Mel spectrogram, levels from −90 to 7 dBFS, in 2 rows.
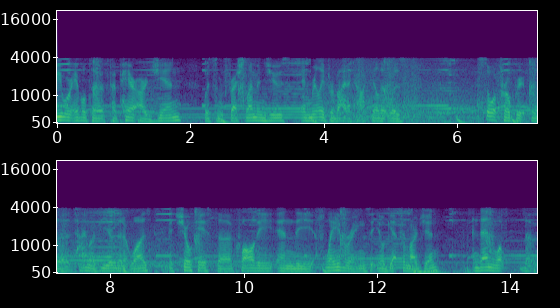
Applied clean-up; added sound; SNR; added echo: none; Subway, metro, underground; 14 dB; none.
